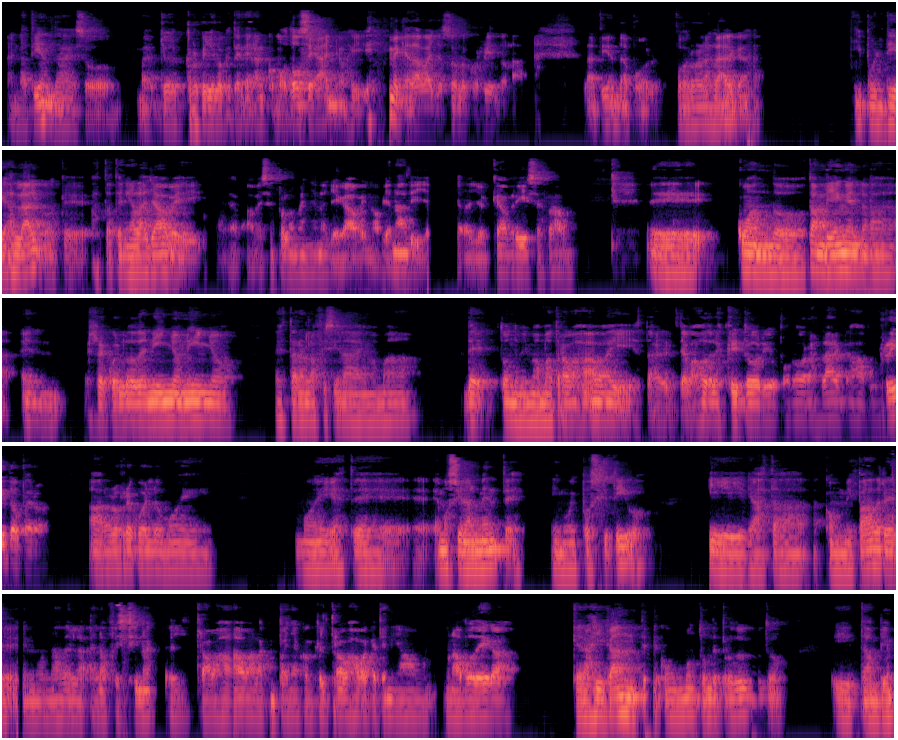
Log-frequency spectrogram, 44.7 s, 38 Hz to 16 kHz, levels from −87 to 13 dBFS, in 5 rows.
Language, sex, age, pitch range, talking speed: English, male, 30-49, 95-105 Hz, 175 wpm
